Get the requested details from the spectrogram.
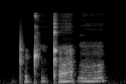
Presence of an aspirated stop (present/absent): present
